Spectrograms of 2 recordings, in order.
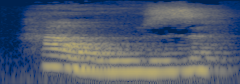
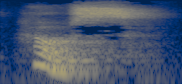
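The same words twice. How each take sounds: First: The word ends with a voiced Z sound. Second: The word ends with a voiceless S sound. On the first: It is a verb meaning to give shelter. "As a verb, it's a Z sound" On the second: It is a noun meaning a dwelling. "As a noun, this is house. ... S"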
